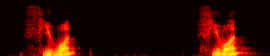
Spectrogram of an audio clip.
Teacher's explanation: the letter i on if disappears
